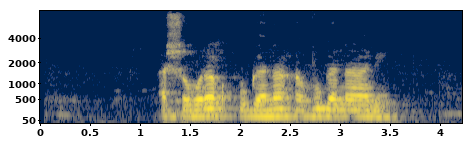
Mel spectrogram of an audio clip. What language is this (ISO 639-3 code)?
kin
